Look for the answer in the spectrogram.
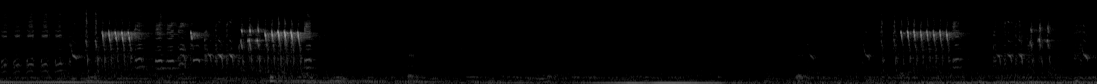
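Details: Domestic Society finch (Lonchura striata domestica) song, played to stimulate other society finches to sing: three short bursts of rapid, buzzy, scratchy, high chatter, a second or so each, separated by pauses over a faint low hum.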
